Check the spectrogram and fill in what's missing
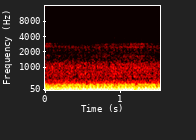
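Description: A motorcycle engine runs steadily on an expedition ride along Argentina's Ruta Nacional 40 near the border crossing, giving a loud, continuous low rumble close by.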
